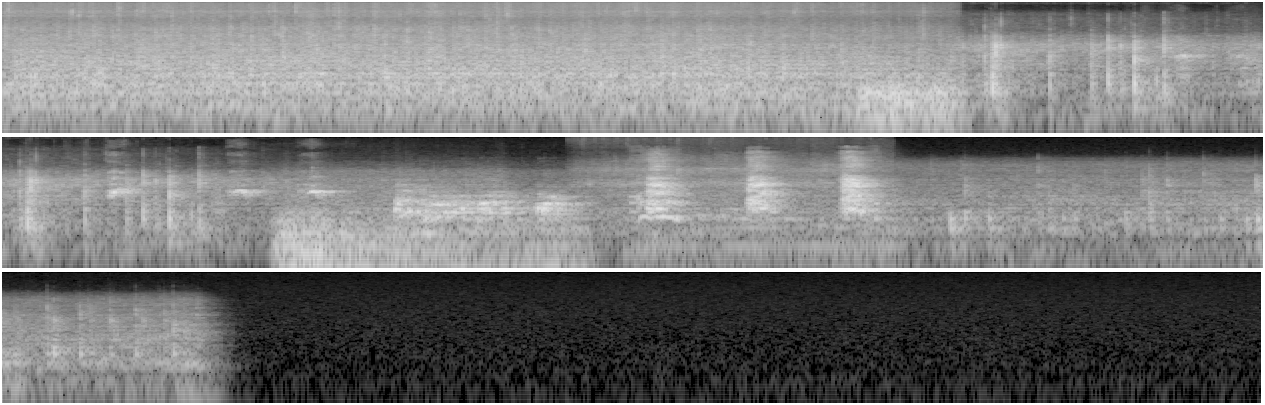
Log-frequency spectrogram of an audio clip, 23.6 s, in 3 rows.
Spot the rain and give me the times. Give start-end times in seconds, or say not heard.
0.0-17.1.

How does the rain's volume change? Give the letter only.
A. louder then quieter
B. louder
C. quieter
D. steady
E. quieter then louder
C.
